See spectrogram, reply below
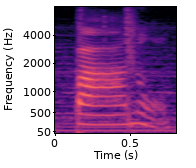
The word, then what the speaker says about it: Bruno: 麦特戴蒙的短片里，他的发音是巴诺，不是 O，是啊。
